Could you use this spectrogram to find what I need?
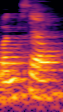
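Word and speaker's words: Bánh xèo: Bán xèo. – Bán xèo.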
